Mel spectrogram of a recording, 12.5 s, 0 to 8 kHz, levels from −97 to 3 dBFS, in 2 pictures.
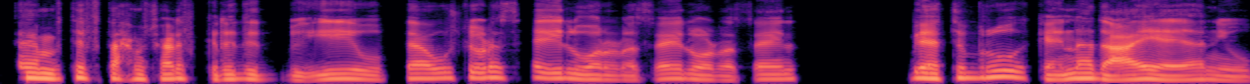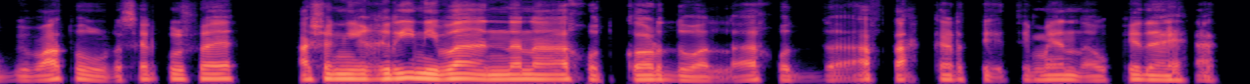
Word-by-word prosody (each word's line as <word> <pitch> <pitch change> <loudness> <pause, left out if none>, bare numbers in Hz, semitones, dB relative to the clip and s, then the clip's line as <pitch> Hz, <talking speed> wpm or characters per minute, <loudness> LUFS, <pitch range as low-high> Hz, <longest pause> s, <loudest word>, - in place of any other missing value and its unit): أمّا 140 -3 +5
تفتح 135 -5 0
مش 125 0 -2
عارف 130 +1 +3
كريدت 120 -1 -2
بإيه 115 +7 +1
وبتاع 120 +4 -2
وش 145 +3 -2
رسايل، 150 -1 +1
ورا 120 -3 0
رسايل، 125 +6 -2
ورا 110 -4 -2
رسايل. 120 +5 -3 0.6
بيعتبروه 150 +4 +3
كإنّها 125 +5 +2
دعاية 115 0 +6
يعني 105 +1 0
وبيبعتوا 95 +3 -3
رسايل 120 +7 -5
كل 125 - -1
شوية 130 +1 +1 0.3
عشان 130 +2 +2
يغريني 130 +2 +4
بقى 130 +1 +5
إن 120 +1 +2
أنا 120 -1 +2
آخُد 120 -2 -5
قَرْض 110 -1 -1
والّا 90 -3 -4
آخُد 85 - -10
أفتح - - -3
كارت - - -4
ائتمان 110 +4 -5
أو 95 0 -8
كده 115 +2 -2
يعني. 100 -1 -5
120 Hz, 175 wpm, -25 LUFS, 110-135 Hz, 0.6 s, دعاية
